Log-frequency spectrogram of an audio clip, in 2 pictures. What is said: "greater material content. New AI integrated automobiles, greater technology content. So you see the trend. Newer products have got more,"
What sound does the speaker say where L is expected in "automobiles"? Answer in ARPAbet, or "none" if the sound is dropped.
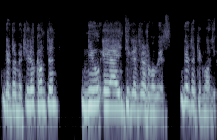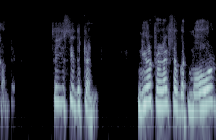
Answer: none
